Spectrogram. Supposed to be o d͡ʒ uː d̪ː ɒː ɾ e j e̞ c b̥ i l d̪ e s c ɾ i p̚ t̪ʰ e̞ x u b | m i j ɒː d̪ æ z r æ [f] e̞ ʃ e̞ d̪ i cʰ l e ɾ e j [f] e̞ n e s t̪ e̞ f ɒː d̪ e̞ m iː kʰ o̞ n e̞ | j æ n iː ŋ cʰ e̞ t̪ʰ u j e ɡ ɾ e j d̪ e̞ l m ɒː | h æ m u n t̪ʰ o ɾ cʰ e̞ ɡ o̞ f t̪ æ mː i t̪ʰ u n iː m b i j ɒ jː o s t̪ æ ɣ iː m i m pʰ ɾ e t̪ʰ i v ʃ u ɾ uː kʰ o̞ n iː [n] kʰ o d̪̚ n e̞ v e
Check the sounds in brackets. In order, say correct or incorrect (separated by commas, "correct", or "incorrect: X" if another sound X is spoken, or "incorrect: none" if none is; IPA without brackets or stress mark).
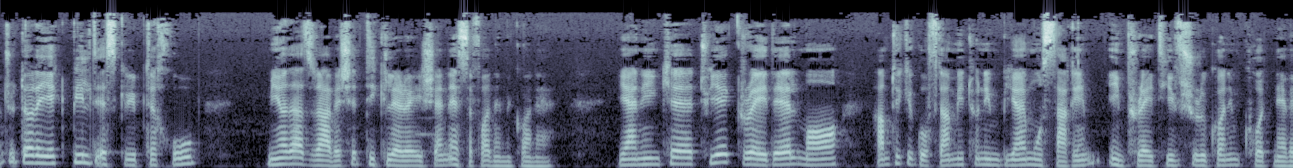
incorrect: v, incorrect: ʃ, incorrect: m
